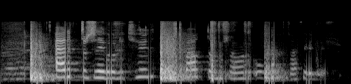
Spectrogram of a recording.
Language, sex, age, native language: Icelandic, female, 13, Icelandic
